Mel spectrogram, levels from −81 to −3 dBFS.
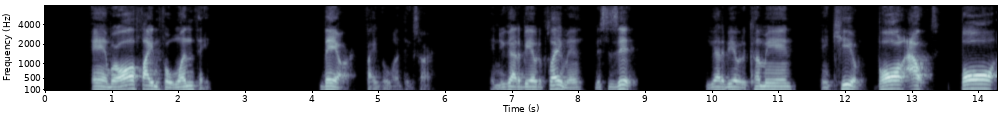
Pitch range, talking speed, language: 105-130 Hz, 155 wpm, English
